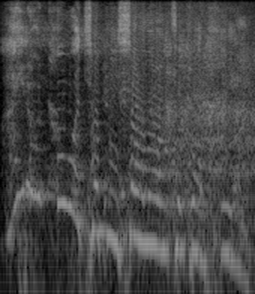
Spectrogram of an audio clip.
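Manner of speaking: gawking back at the plane, wowed; mock dazzled. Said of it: "I'm like".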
